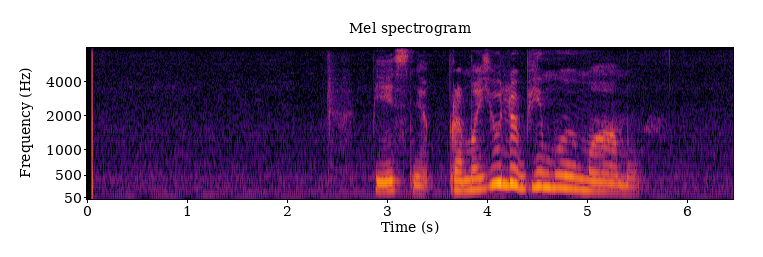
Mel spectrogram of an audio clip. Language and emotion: Russian, positive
